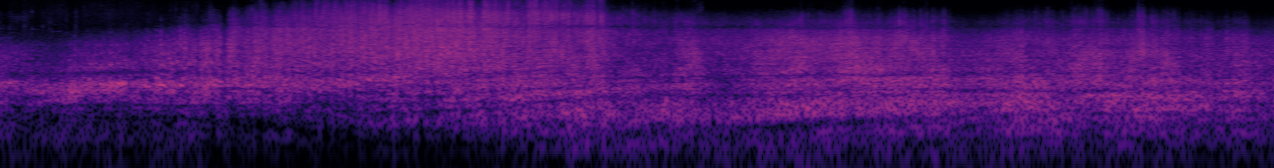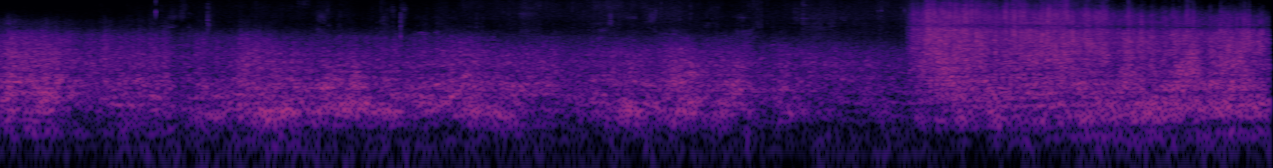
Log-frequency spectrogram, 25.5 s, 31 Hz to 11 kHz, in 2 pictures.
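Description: A Dassault Rafale C French Air Force fighter jet in a flying display at the RIAT 2017 airshow, roaring loudly and continuously overhead with a powerful sustained engine rush that swells and shifts in pitch as it passes.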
